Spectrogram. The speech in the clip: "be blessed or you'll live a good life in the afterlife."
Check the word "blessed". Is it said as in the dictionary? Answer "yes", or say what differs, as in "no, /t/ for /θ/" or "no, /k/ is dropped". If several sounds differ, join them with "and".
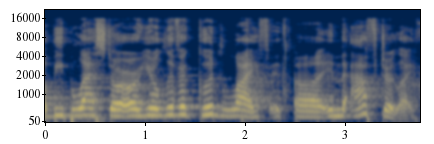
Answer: yes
